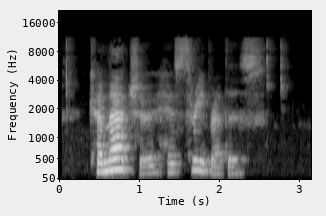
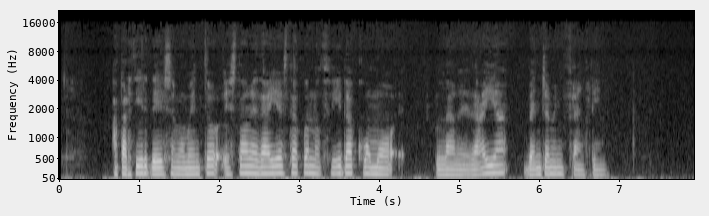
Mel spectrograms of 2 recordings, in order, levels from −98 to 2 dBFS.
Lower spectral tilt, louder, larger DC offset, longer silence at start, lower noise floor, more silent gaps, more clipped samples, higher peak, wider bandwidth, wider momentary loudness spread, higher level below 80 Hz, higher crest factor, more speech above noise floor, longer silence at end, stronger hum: second, -4.5 dB/octave vs -8 dB/octave; first, -23 LUFS vs -28 LUFS; neither; first, 0.4 s vs 0.05 s; second, -55 dBFS vs -59 dBFS; neither; neither; first, -2 dBFS vs -12 dBFS; second, 11.5 kHz vs 16 kHz; first, 20 LU vs 10 LU; second, -76 dBFS vs -54 dBFS; first, 22 dB vs 16 dB; about the same, 32 dB vs 32 dB; about the same, 0.65 s vs 0.7 s; neither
